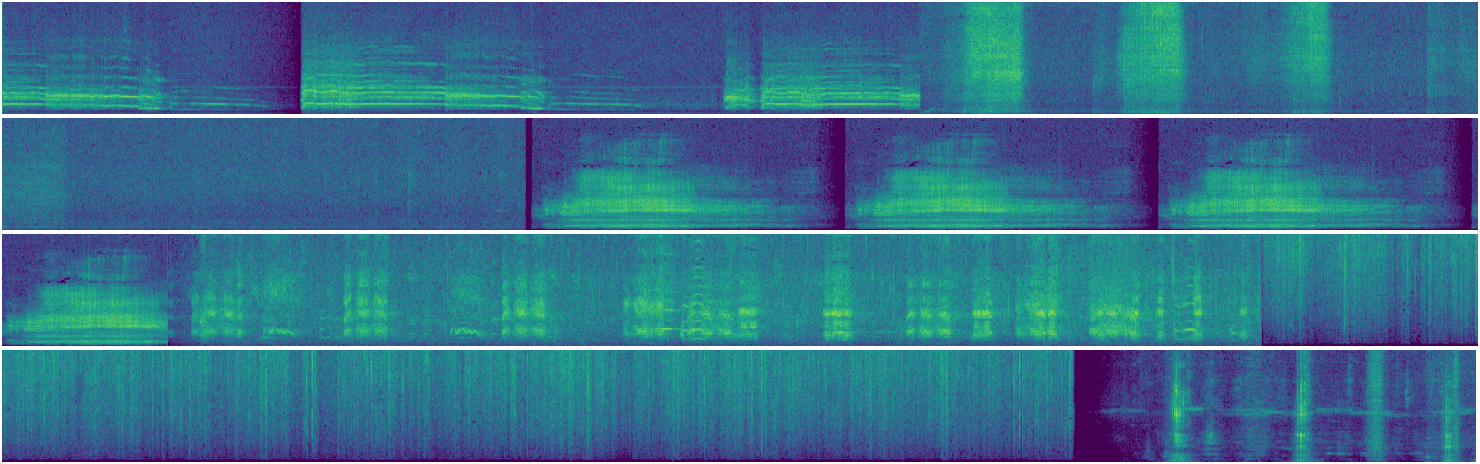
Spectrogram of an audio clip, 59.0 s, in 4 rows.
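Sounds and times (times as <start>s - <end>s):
pigs grunting: 55.8s - 59.0s.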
